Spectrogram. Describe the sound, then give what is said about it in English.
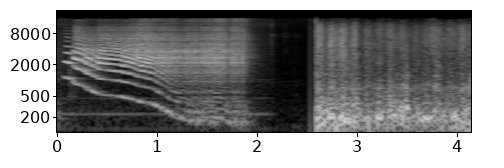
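A high whining tone slides steadily downward and fades, a brief silence follows, then a loud, dense mechanical roar of train engine room noise starts abruptly and keeps going without a break. “This is the main engine room of the train. Sorry, you might think it's a bit loud, but this is the engine room.”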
